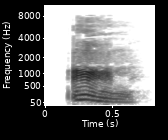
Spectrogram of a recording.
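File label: "arm", British English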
